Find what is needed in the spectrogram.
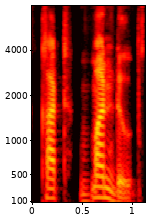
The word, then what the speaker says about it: Kathmandu: The way I presented headlines and the way small things like, you know, telling the newsroomers like, hey, Kathmandu is actually pronounced with an H. I know there is an AP style, but it's Kathmandu.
